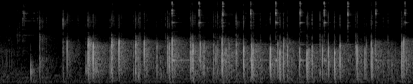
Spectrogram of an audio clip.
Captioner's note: crowd clapping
